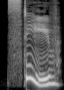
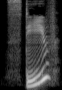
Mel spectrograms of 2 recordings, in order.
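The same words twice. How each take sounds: First: It is said in a stern tone. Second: It is said as a questioning ask.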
